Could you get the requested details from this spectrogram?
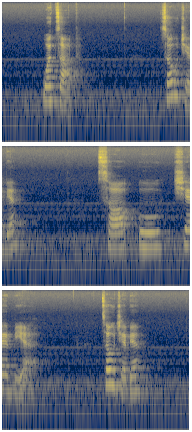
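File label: Whats Up, Polish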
